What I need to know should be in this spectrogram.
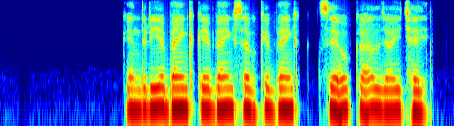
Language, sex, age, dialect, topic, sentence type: Magahi, male, 25-30, Western, banking, statement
